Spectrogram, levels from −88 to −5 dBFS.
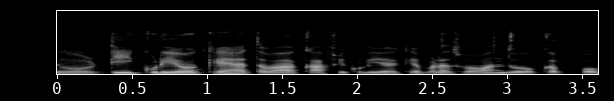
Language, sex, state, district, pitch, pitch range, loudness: Kannada, male, Karnataka, Mysore, 125 Hz, 120-135 Hz, -34 LUFS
